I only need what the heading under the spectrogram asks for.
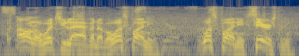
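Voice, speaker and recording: A man's voice: medium pitch, big pitch swings, rapid-fire, a bit bright, faint music behind. A man streaming a football video game live, heatedly mocking his opponent and repeating his taunts over and over. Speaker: gaming streamer.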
